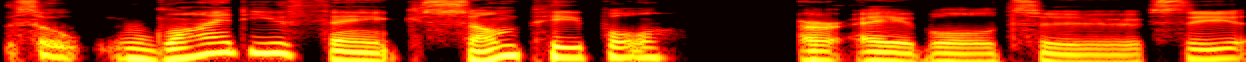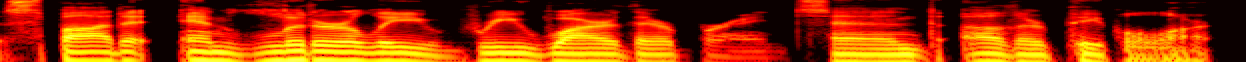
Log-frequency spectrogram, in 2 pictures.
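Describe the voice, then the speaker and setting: A male podcast host asks questions in a casual, lively way. His voice sits somewhat low, and he leans into his reactions. The recording is dry and close, with no room around it. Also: unhurried, no room sound.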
